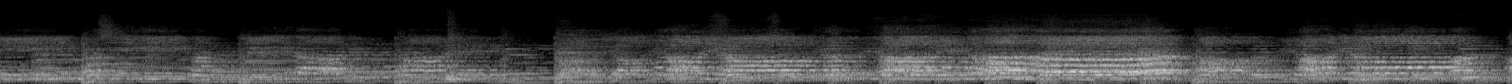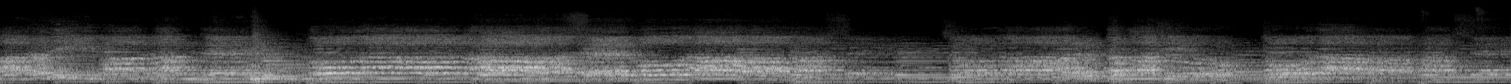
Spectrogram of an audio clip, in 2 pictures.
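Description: Men's choir singing, its loudness swelling and falling back with the phrases.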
